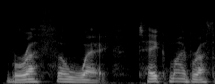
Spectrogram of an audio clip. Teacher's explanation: We can link that voiceless TH in breath with the vowel sound in a way. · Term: linking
